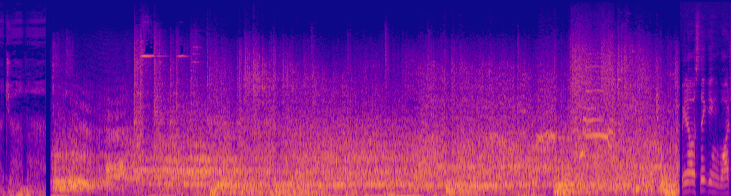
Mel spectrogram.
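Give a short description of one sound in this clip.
A giant ape roars loudly.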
